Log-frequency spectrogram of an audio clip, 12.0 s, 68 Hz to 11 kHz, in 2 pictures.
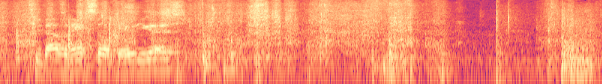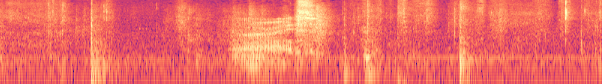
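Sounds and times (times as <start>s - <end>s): cardboard box scraping and rustling: 0.1s - 4.7s.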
